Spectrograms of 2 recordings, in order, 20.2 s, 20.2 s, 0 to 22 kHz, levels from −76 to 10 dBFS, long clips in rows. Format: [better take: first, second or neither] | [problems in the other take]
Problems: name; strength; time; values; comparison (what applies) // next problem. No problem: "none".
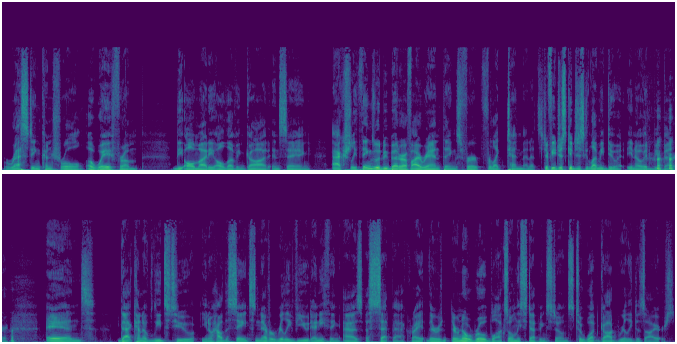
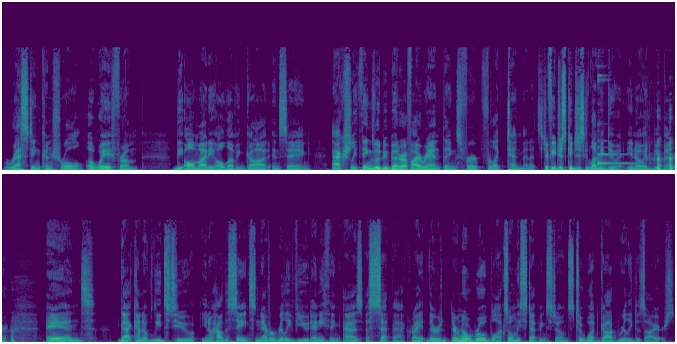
first | clattering dishes; noticeable; at 9 s; peak 2 dB below the speech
